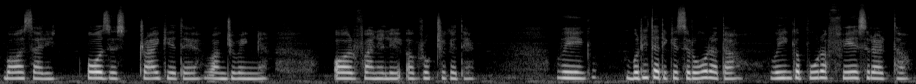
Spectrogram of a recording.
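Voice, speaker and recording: A woman narrating a fan fiction story in a plain, steady retelling, dropping English words into her sentences. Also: high voice, moderate pace.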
